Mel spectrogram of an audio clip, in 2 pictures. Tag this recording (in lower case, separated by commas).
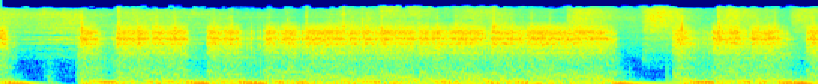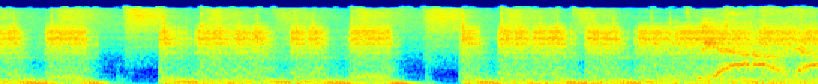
music, bass guitar, electric guitar, musical instrument, guitar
